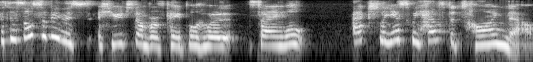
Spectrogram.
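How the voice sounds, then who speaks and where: A woman with an Australian accent speaks at a fairly quick pace in a high pitch, her pitch swinging very widely while her loudness stays very even. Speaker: relationship coach and therapist. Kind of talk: interview.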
